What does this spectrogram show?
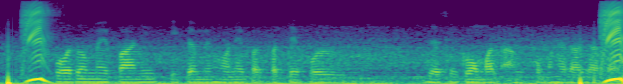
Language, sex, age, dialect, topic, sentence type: Hindi, male, 18-24, Garhwali, agriculture, statement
